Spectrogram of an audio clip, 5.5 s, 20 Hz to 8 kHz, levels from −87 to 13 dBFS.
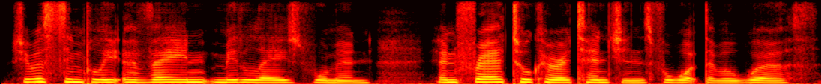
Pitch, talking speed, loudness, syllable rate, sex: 210 Hz, 195 wpm, -17 LUFS, 5.3 syllables/s, female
